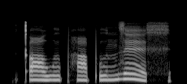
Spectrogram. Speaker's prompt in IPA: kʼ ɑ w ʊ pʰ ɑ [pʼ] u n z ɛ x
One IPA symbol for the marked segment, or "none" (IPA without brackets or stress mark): pʼ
